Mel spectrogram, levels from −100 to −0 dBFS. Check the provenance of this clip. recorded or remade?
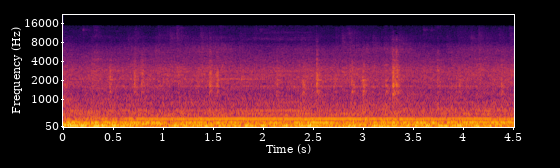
remade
